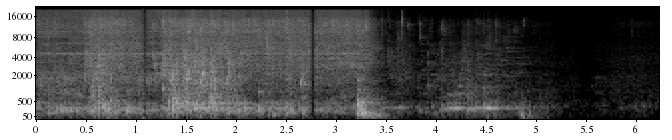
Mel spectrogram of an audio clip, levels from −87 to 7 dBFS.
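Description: Brief smears at 1.05–1.11 s and 2.73–2.79 s are short concealed packet loss: about 40 ms of audio arrived too late, and the receiver extended the preceding sound to cover each gap.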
